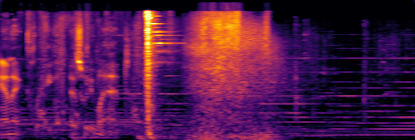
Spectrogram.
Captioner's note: metal slashing; organ music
